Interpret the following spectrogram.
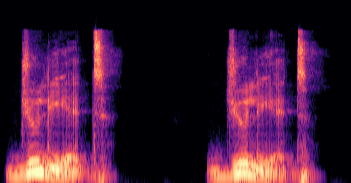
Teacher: tem uma ênfase na primeira parte da palavra Juliet e também uma ênfase na segunda parte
